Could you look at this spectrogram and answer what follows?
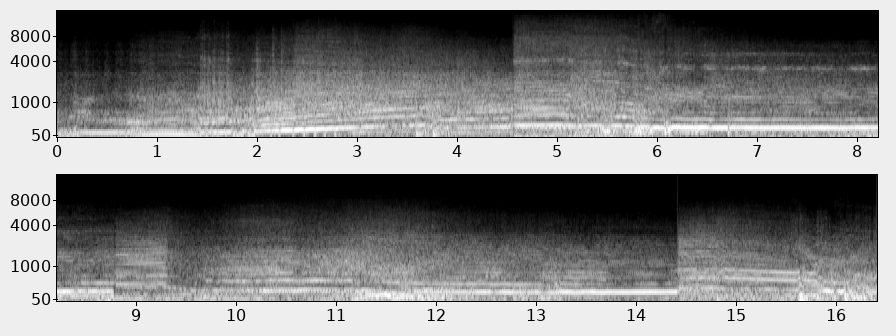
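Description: Hill-climb racing car engines at high revs, pitch climbing under hard acceleration and dropping back at gear changes. The sound jumps abruptly a few times where different passes are cut together.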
